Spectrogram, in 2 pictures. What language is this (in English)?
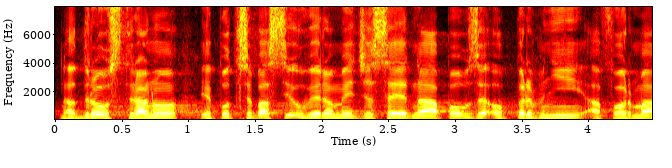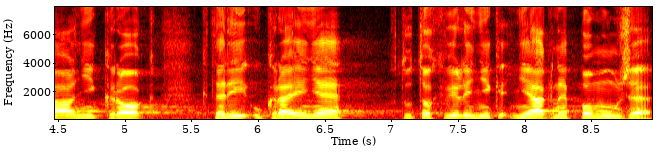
Czech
